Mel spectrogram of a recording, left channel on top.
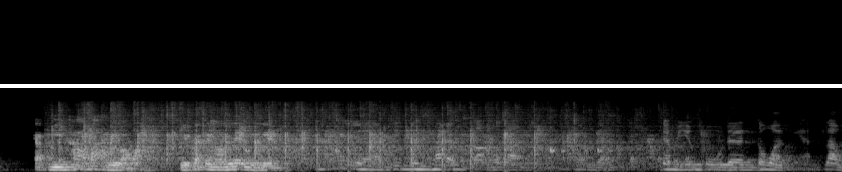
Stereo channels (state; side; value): silent; left; digital silence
